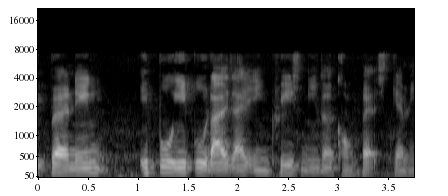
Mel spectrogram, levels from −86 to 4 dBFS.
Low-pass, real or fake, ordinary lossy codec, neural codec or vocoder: 7.2 kHz; fake; none; codec, 16 kHz, 4 kbps, X-Codec, HuBERT features, trained on balanced general audio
